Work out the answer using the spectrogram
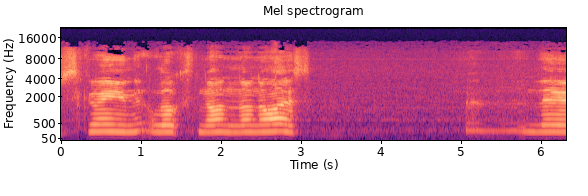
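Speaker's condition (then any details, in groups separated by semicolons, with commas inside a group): Cerebral palsy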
